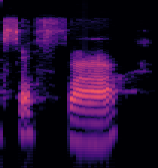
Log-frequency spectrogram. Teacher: o timbre que a gente vai ter é o timbre aberto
